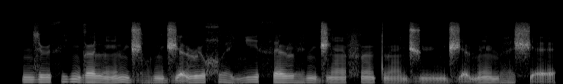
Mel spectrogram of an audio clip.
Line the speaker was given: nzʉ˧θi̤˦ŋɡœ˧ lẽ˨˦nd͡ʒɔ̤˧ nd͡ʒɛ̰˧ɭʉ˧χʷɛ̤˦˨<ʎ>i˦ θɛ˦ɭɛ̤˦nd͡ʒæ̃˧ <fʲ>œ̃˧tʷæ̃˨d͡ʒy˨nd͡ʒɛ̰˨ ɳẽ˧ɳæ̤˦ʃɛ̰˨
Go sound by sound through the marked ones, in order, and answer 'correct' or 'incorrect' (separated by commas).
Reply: correct, incorrect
